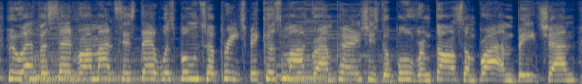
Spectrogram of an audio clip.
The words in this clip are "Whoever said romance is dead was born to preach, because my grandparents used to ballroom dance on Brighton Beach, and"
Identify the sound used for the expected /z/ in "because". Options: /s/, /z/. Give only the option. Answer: /z/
